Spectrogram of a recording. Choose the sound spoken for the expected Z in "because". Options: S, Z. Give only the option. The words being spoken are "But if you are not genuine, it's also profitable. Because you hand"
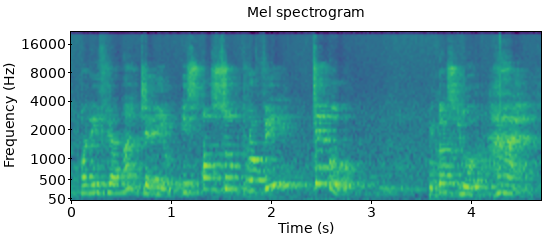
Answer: S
